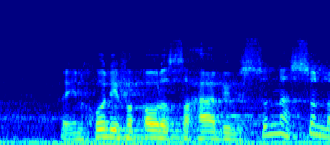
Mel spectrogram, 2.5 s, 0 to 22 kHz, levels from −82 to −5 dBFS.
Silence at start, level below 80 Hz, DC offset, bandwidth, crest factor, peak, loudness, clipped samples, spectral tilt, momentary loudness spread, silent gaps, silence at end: 0 s; -56 dBFS; under 0.1%; 9 kHz; 14 dB; -28 dBFS; -43 LUFS; under 0.1%; -6.5 dB/octave; 12 LU; none; 0 s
